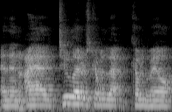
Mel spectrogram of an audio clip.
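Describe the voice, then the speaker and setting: Noticeable background noise and audible room echo surround a man speaking at a fairly quick pace, his fairly high pitch showing ordinary variation. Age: 20s. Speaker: aircraft mechanic and hobby vlogger. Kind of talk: casual vlog while working. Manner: fast; quiet.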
